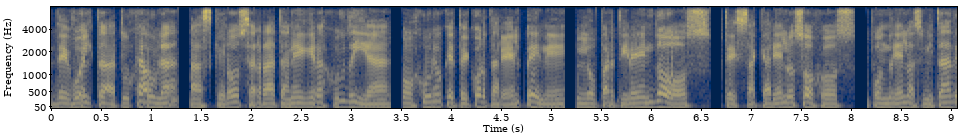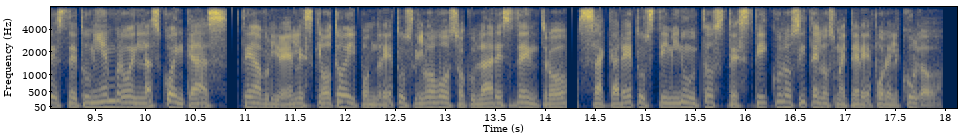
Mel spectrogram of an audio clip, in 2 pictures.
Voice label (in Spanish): insulto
